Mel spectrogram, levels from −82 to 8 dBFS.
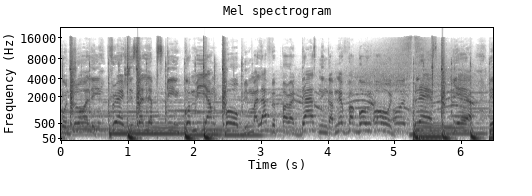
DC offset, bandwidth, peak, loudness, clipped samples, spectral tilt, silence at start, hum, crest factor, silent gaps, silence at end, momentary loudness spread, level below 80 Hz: under 0.1%; 17 kHz; 0 dBFS; -14 LUFS; under 0.1%; -4 dB/octave; 0 s; none; 14 dB; none; 0 s; 7 LU; -20 dBFS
